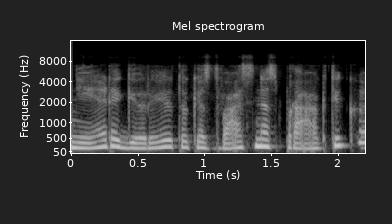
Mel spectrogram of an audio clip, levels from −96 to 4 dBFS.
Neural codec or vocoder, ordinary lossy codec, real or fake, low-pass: none; Opus, 32 kbps; real; 7.2 kHz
